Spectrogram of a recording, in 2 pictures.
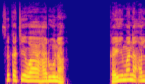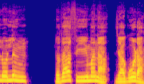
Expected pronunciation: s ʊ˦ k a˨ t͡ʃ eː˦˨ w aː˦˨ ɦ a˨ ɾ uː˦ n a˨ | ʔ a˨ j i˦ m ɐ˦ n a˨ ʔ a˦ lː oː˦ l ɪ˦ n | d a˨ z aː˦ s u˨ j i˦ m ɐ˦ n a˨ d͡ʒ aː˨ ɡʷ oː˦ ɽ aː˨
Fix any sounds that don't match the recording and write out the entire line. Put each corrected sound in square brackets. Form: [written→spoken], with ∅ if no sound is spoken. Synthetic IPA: s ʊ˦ k a˨ t͡ʃ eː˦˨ w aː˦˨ ɦ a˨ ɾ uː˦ n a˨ | [ʔ→k] a˨ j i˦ m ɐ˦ n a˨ ʔ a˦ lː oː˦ l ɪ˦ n | d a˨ z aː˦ s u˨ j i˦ m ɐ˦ n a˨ d͡ʒ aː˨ ɡʷ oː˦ ɽ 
